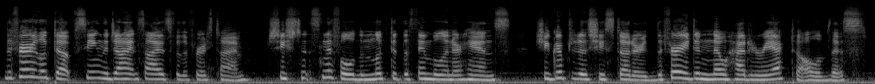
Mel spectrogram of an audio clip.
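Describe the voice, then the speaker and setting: A woman with a fairly high voice reads story narration from a script for a radio play. A faint hum sits behind her. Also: brisk, hardly any pauses, fairly bright tone, low-quality recording.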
